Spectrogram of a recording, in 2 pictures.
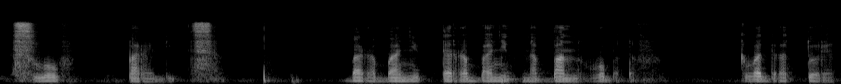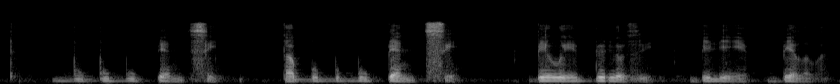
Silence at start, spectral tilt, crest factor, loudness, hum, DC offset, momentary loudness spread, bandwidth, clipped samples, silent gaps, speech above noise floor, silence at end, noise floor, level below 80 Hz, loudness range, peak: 0.1 s; -4.5 dB/octave; 22 dB; -33 LUFS; none; under 0.1%; 19 LU; 7.4 kHz; under 0.1%; none; 37 dB; 0.15 s; -70 dBFS; -70 dBFS; 8 LU; -12 dBFS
